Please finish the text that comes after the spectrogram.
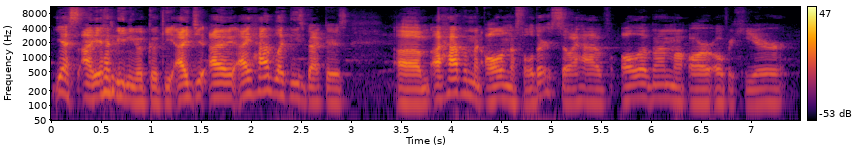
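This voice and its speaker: A teenage male streamer chatting casually as host of an online painting panel, nervous and excitable, in a rambling way. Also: medium pitch, fairly quick. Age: teens. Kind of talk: casual livestream chat. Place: indoors at a computer, live stream.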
